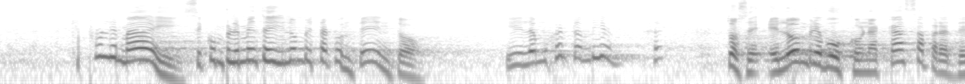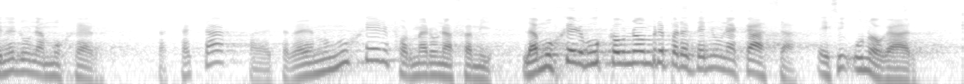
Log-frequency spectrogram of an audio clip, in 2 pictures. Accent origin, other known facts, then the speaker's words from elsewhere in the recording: Argentina; Disculpe que hay una palabra fea, yo soy argentino, me salió ahí.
